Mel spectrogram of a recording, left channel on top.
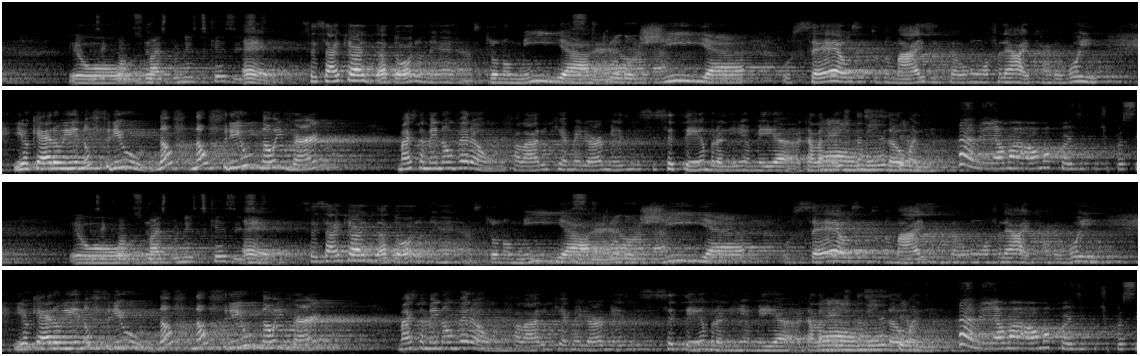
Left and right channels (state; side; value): normal; both; correlation 0.72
